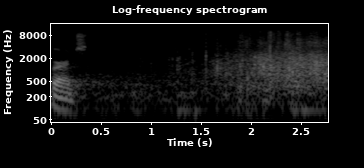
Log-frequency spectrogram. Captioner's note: applause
